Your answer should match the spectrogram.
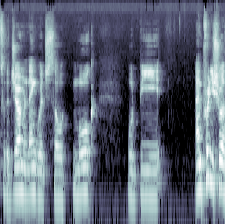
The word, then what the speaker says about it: Moog: of saying this is MOOC MOOC with almost like a K at the end you don't really say Moog you say MOOC and yeah I think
